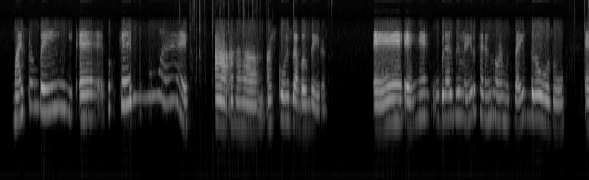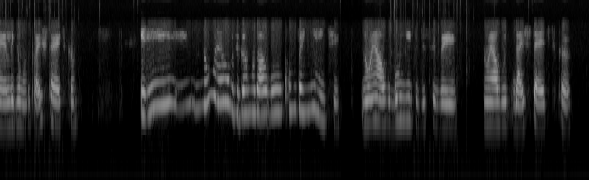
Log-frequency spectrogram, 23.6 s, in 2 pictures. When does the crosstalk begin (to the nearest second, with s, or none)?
none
